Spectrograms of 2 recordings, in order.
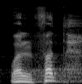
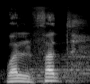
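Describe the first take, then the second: Both takes have the same delivery.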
